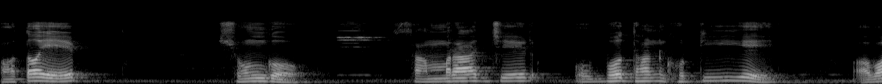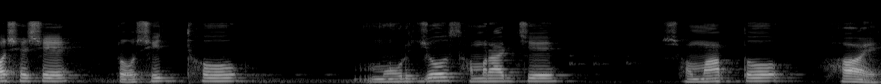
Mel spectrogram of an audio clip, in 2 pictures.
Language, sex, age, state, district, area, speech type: Bengali, male, 18-30, West Bengal, Uttar Dinajpur, rural, read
